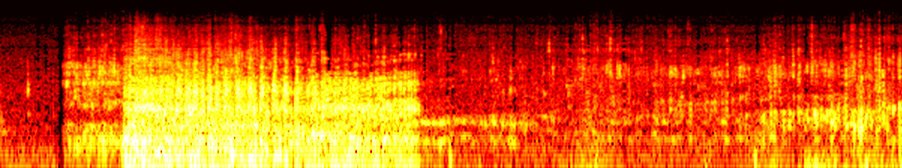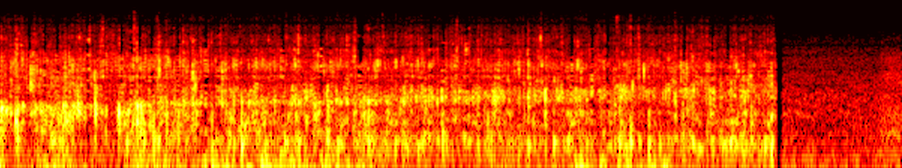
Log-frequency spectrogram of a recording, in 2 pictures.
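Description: Water splashes from a tap into a jug.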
